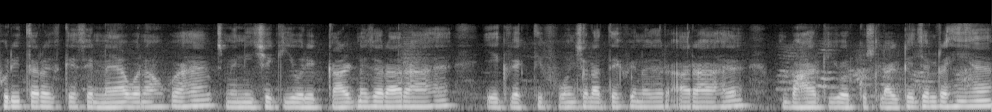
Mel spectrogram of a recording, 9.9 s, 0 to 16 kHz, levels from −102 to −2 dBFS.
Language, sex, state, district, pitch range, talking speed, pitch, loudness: Hindi, male, Uttar Pradesh, Varanasi, 115-125 Hz, 210 wpm, 120 Hz, -26 LUFS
